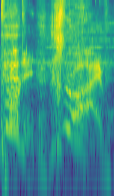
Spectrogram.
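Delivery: high, drawn-out getaway command; urgent order. Acted. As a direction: act a robber ordering the driver off.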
